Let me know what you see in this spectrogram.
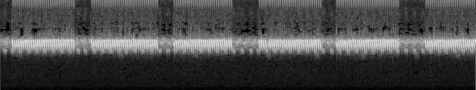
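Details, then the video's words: Still summer sunset on the Barcoo River, Welford National Park, Australia: crickets produce a bright, very high continuous trill in repeated stretches just under a second long, each ending in a brief dip. "Australian Sunset Chirping Crickets"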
